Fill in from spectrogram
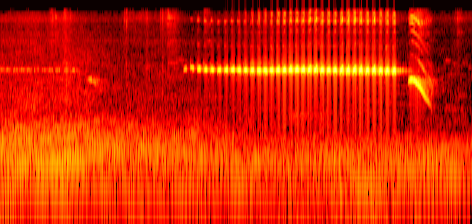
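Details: Singing common iora in dor nyiul style: one rapid, pulsing whistled trill builds in volume for two seconds, then drops in a steep slur. Low background rumble and a short faint note come before it.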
